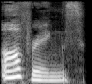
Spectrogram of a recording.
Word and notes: offerings: American English

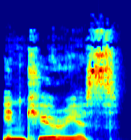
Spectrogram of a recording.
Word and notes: incurious: British English

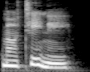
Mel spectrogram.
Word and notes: martini: British English

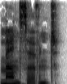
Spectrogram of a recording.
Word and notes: manservant: British English

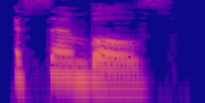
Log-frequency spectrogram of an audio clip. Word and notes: assembles: British English

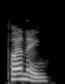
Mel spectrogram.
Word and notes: punning: British English

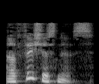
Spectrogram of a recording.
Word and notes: officiousness: British English

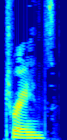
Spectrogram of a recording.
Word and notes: trains: British English

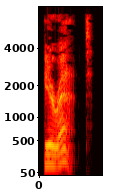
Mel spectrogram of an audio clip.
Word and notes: hereat: British English

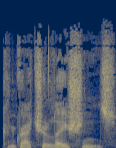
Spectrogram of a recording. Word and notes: congratulation: American English

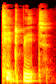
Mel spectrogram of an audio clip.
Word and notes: titbit: British English

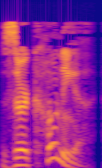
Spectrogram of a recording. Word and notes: zirconia: British English

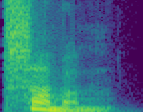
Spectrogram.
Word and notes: salmon: British English

